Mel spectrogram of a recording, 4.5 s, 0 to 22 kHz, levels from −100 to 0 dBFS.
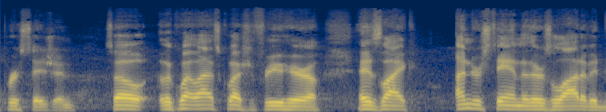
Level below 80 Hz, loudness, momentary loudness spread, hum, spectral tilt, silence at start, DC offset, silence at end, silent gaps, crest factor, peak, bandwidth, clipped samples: -62 dBFS; -19 LUFS; 7 LU; none; -5 dB/octave; 0.05 s; under 0.1%; 0 s; none; 18 dB; -2 dBFS; 14.5 kHz; under 0.1%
